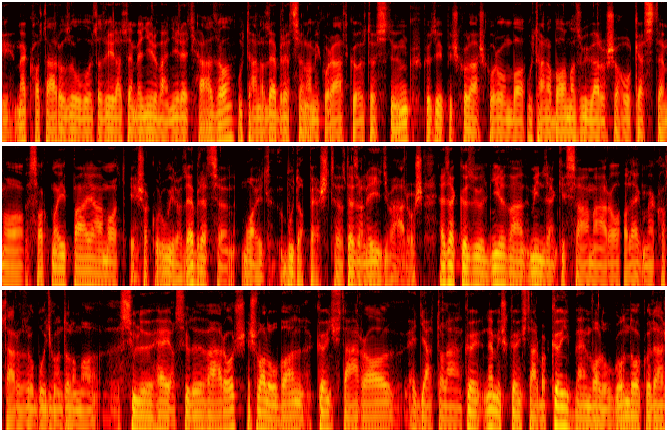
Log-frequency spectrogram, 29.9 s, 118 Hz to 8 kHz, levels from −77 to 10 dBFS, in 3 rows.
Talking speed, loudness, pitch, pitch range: 110 wpm, -25 LUFS, 85 Hz, 80-95 Hz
